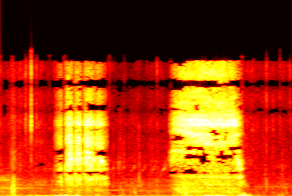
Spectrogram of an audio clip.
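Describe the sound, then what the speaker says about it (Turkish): Sheep of a scattered flock in snowy, fog-covered mountains give two loud, close bleats, one early and a longer one later, with quiet outdoor background between them. "Ha bunlar kimin koyunu ya?"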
